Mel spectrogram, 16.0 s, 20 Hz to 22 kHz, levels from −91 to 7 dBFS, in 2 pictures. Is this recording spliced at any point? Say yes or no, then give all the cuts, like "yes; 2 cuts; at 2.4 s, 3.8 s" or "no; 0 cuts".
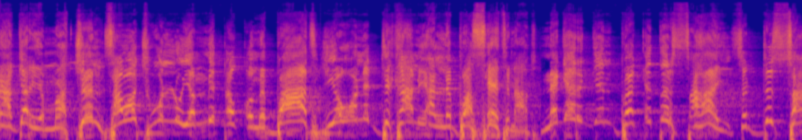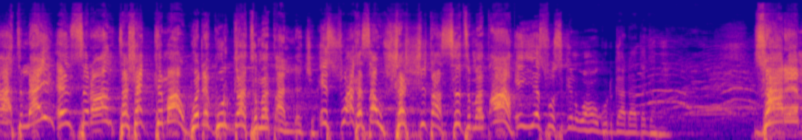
no; 0 cuts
